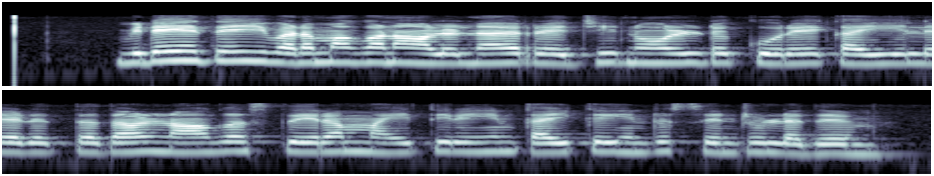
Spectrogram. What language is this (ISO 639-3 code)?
tam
